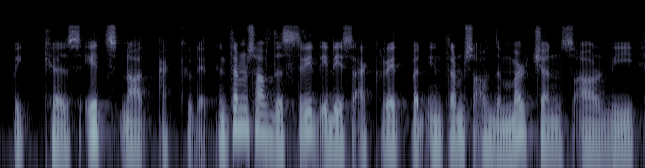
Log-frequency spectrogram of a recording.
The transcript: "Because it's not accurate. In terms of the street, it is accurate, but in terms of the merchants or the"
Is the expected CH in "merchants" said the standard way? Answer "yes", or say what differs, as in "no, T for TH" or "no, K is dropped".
yes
